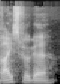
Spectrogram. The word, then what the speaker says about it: Reichsbürger: much dissident energy, because the Reichsbürger, as a German would pronounce it, have become the most acceptable of the acceptable targets.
